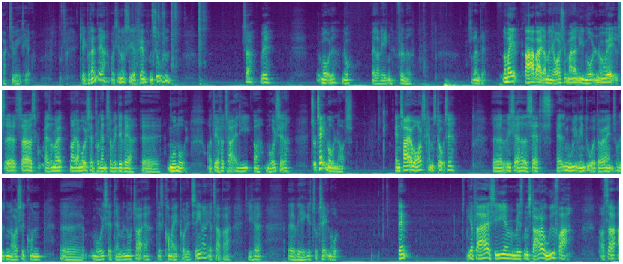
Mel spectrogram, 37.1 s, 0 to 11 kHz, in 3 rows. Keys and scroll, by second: 3.7 Return, 8.1 ctrl+z.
